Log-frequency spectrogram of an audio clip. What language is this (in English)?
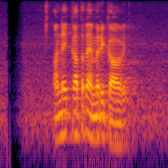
Sinhala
